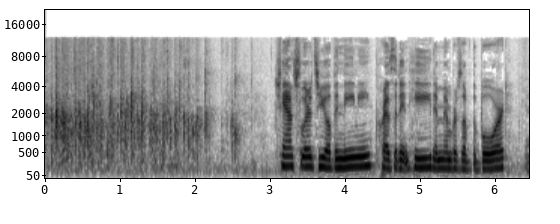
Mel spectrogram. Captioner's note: applause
